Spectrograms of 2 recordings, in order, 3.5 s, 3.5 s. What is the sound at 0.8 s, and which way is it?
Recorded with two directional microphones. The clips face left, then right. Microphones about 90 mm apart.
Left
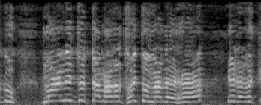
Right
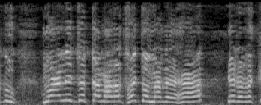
Speech, 40° right (ahead or behind).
